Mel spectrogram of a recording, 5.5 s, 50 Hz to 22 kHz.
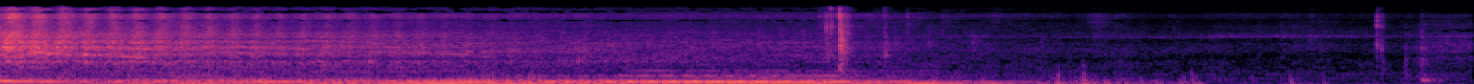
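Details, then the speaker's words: Project car in need of work, engine running: rough, uneven revving with a lumpy beat before dying away; cylinder number four has only 60 compression where about 200 is expected, so it misfires. "it does run battery is in it as you can hear the engine is hurt number four only has 60 com it should be around 200"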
